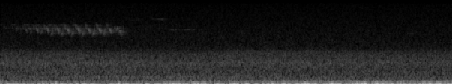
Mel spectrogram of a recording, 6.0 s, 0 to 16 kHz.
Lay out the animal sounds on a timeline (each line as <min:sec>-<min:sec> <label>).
0:00.0-0:01.7 Yellow-rumped Warbler (Setophaga coronata)
0:01.7-0:02.3 Golden-crowned Kinglet (Regulus satrapa)
0:02.2-0:02.8 Black-throated Green Warbler (Setophaga virens)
